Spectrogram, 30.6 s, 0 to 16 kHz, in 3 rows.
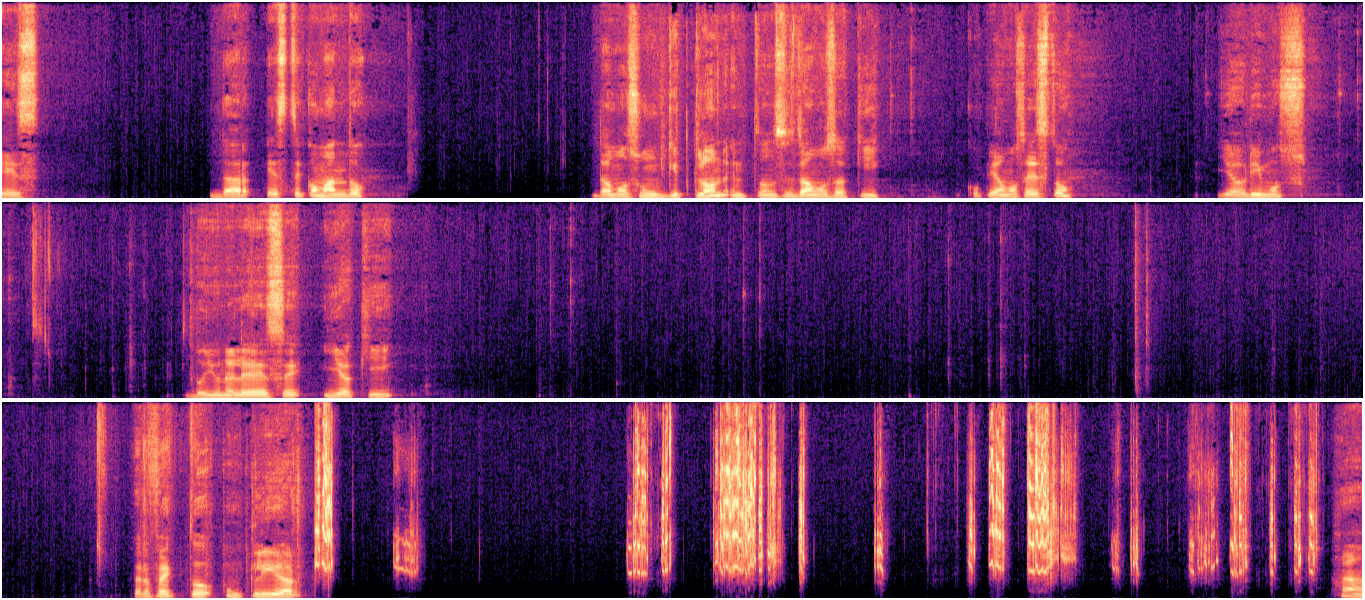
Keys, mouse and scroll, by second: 0.6-2.3 scroll down 1, 2.3-4.3 drag, 6.6 right click, 7.6 click, 9.0 click, 10.0 click, 10.7-11.6 typing, 14.3 right click, 14.8 right click, 15.7 click, 17.7 Right, 18.7 Return, 21.5-23.3 typing, 23.7 click, 24.3 click, 25.0-27.9 typing, 25.7 click, 25.9 click, 26.5 click, 27.0 click, 27.8-28.2 scroll up 2, 28.2 scroll down 1, 28.3 scroll up 1, 28.6 click, 29.0 click, 29.0-30.5 typing, 29.1 scroll down 2.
